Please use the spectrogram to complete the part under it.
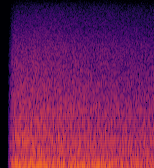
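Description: Lots of water rushing over rocks at a creek in the Victorian High Country, a loud, steady broadband wash of flowing water, close to the microphone and unbroken.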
